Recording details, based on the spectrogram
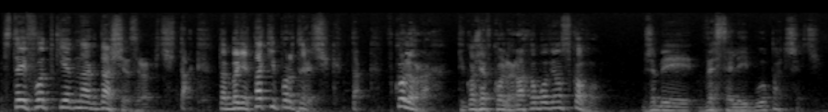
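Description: Fussy, hesitant travelling portraitist. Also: male voice, fairly high pitch, very animated, moderate pace. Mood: businesslike. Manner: hesitant, repetitive, chatty. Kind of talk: 1960s Polish radio drama acting. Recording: old 1960 radio drama recording.

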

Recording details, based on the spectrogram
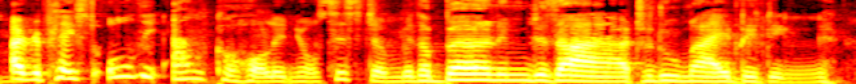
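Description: A woman's voice: lowish voice, expressive, fairly quick, darkish tone. A woman playing a vain, imperious lady devil with theatrical menace in an audio comedy drama. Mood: exasperated, imperious.

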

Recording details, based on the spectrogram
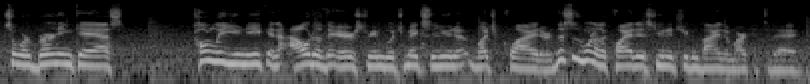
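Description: A man's voice: sits high, brisk, a little mellow, slight background noise. A man in his fifties presenting a product in an interview, explaining step by step and checking in with the listener. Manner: explanatory, checks in with "right?" and "okay?". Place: large indoor trade show floor. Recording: music bed under trade show talk. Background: music.

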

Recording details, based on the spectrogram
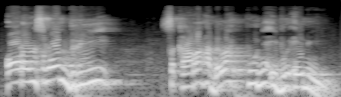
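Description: Energetic man speaking at a seminar. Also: sits high, moderate pace. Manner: energetic, gesturing, asks the audience questions. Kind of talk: motivational business seminar talk. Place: meeting hall with seated audience. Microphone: handheld microphone.

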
